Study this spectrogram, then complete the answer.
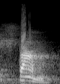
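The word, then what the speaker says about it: Stamm: और S plus कॉन्सोनांट, ये देखो एस प्लस वोकाल आएगा तो जे बोलेंगे, और एस प्लस कॉन्सोनांट आ जाए, कॉन्सोनांट होगा तो आधा से ही निकल पाता है, इसको बोलेंगे स्टाम, स्टाम।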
